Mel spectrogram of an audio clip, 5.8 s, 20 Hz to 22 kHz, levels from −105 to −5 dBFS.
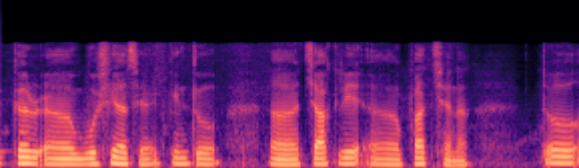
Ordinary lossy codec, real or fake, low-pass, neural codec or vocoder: none; fake; none; codec, 16 kHz, 4 kbps, X-Codec, WavLM features, trained on Multilingual LibriSpeech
